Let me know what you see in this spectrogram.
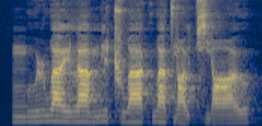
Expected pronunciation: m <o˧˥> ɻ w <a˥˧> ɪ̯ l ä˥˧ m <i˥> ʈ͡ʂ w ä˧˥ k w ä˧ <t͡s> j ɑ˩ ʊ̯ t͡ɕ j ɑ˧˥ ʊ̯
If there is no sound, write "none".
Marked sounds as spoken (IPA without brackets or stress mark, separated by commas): u˧˥, a˥˧, i˥˩, t̪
